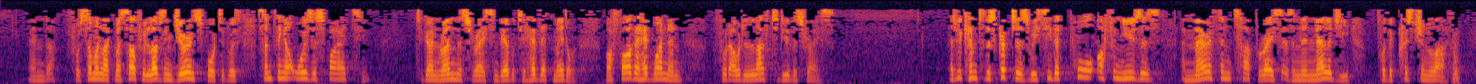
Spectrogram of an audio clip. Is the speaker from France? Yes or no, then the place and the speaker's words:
no; Hillcrest, KwaZulu-Natal, South Africa; also born or lived in Chonga; I grew up in KwaZulu-Natal for a while in Chonga, and then later in Hillcrest.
